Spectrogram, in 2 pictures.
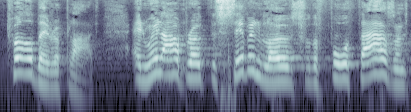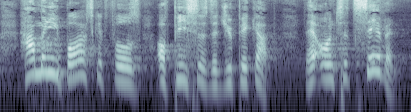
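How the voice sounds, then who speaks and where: High-voiced man preaching a sermon. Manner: emphatic, repeats phrases, slows for emphasis. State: hoarse from flu. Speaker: pastor.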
